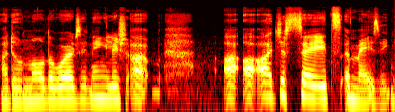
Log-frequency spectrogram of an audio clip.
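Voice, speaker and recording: A woman with a Finnish accent, medium in pitch, at a moderate pace. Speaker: radio host. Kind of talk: casual chat. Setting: studio. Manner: halting.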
